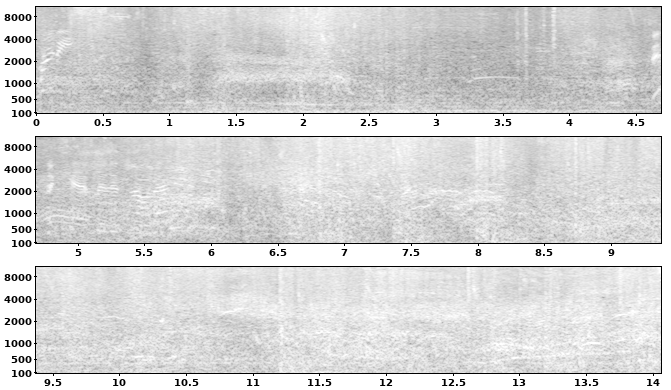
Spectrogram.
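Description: A game character swings a melee weapon with whooshing strikes.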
